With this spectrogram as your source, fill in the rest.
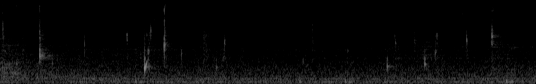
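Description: Buffalo ranch sauce seasoned with garlic powder and black pepper being stirred in a bowl, giving faint wet squishes and a few soft clicks, quiet and close, with no talking.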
